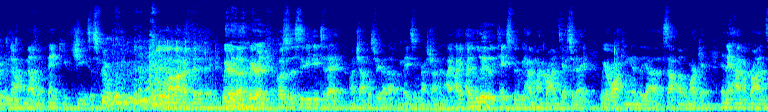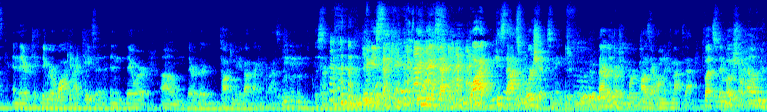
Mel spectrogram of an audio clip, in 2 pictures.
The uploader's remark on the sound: Fire & Light Conference 2018 Saturday 23rd June 2018 Destiny Church Melbourne.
